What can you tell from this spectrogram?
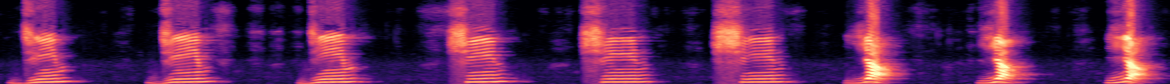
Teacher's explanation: वस्त लिसान जबान के बीच का हिस्सा और ऊपर तालू से लगाकर अदा होता है। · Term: जीम शीन या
